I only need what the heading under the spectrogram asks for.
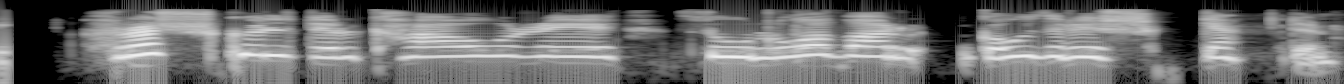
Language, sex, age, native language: Icelandic, male, 11, Icelandic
